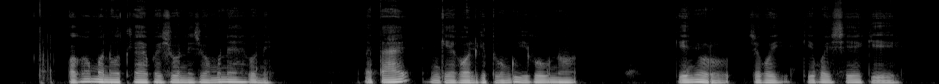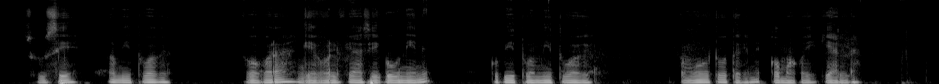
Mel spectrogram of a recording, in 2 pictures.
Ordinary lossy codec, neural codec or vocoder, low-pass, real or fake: none; none; none; real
